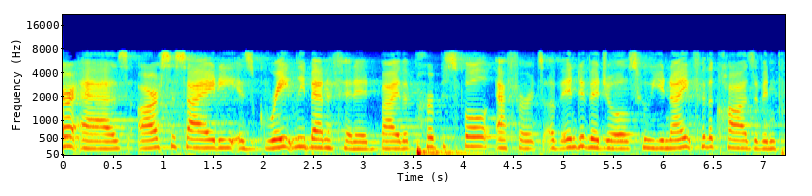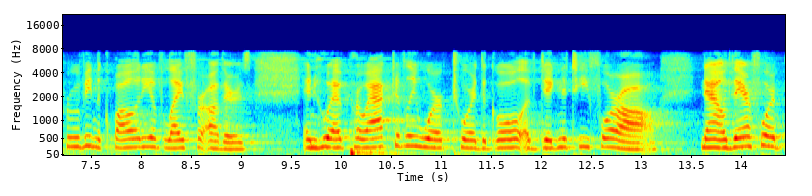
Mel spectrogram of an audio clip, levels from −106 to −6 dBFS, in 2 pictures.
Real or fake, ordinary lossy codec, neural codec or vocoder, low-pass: real; Opus, 64 kbps; none; 7.2 kHz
